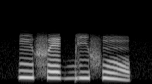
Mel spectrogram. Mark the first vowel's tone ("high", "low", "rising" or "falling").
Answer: high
